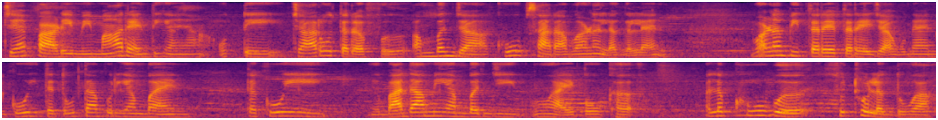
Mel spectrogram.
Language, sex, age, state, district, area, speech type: Sindhi, female, 45-60, Uttar Pradesh, Lucknow, urban, spontaneous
